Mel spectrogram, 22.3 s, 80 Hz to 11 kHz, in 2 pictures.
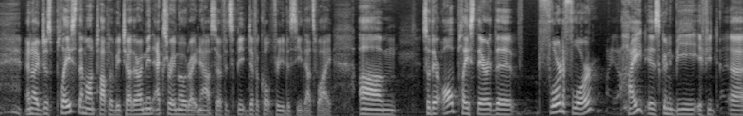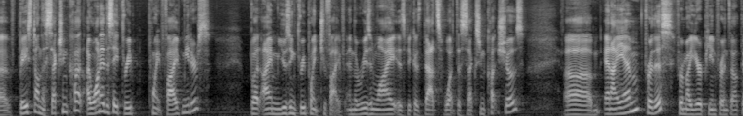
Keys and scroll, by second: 10.1 t, 16.0 ⟲.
